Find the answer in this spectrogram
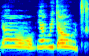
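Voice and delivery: tiny, squeaky, very high, slow chorus of bug voices. Voicing bed bugs denying they are there: bunch of little voices. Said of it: "a bunch of little voices being like".

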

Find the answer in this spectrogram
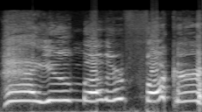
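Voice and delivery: very high, shrill, very loud screaming. Retelling a friend screaming out a car window: retelling a friend screaming. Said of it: "He's screaming shit out the window".

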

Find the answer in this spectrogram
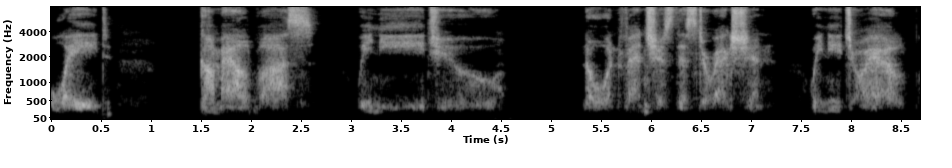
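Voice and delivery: loud, breathy, projected whispered shout. Voicing stuck humanoids calling the players over: shout-whispering. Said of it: "begin to kinda shout, whisper in your general direction".

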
